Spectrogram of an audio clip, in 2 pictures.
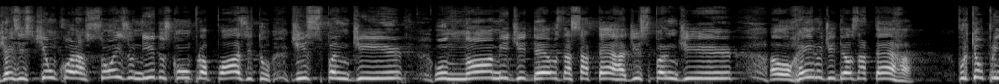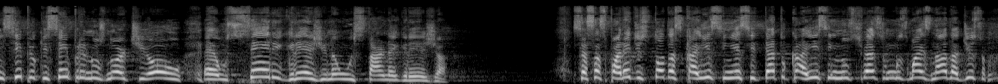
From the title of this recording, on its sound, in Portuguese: Culto ao vivo IBMorumbi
